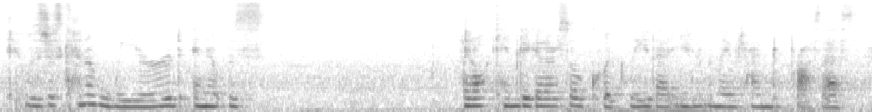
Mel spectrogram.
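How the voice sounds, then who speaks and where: A woman talking softly and breathily in a casual, opinionated ASMR ramble, often slipping toward a whisper. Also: mid-range voice, steady tone, fairly quick, a little hiss or hum, rough recording. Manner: chatty, informal, opinionated, trailing off. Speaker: ASMR video host. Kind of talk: soft-spoken ASMR, casual rambling chat.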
